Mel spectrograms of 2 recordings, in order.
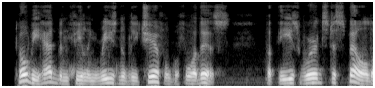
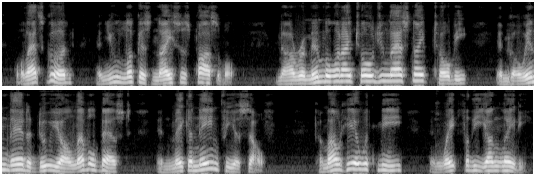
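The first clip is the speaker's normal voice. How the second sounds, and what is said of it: Cheerful old man's voice. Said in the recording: “in his cheeriest voice”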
